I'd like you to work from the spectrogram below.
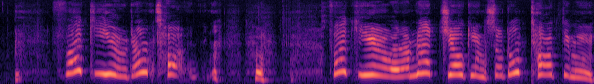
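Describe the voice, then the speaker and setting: A squeaky, extremely high-pitched put-on character voice at a very slow pace. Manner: mocking.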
